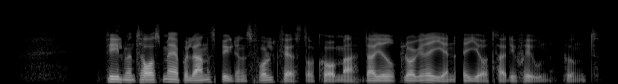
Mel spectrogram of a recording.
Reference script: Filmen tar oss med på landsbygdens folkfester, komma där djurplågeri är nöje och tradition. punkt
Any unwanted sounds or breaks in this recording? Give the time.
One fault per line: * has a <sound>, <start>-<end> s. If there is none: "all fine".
* has a dropout, 4.6-4.6 s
